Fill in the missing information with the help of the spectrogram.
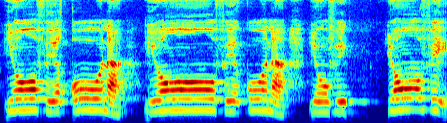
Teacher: yunfi itu adalah bacaan ikhfa hakiki. Dia cara bacanya didengungkan dan ditahan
